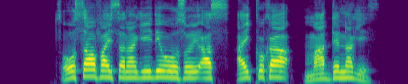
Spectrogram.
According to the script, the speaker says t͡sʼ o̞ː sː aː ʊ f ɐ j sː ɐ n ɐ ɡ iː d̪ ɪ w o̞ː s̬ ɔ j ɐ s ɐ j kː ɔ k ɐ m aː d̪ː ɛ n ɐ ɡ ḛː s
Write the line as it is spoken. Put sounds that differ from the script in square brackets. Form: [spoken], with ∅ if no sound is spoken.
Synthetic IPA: t͡sʼ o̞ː sː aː ʊ f ɐ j sː ɐ n ɐ ɡ iː d̪ ɪ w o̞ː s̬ ɔ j ɐ s ɐ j kː ɔ k ɐ m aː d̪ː ɛ [nː] ɐ ɡ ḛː s

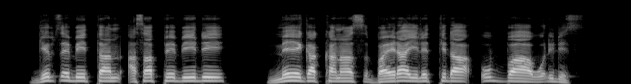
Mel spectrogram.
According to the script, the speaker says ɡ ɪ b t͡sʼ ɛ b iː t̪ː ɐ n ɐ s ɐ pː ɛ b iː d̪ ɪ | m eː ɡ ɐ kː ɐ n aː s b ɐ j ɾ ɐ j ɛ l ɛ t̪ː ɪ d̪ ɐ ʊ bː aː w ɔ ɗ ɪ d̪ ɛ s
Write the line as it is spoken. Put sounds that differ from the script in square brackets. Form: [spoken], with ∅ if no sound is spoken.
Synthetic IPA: ɡ ɪ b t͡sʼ ɛ b iː t̪ː ɐ n ɐ s ɐ pː ɛ b iː d̪ ɪ | m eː ɡ ɐ kː ɐ n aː s b ɐ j ɾ ɐ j ɛ l ɛ t̪ː ɪ d̪ ɐ ʊ bː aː w ɔ ɗ ɪ d̪ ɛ s

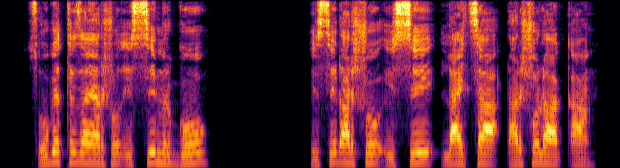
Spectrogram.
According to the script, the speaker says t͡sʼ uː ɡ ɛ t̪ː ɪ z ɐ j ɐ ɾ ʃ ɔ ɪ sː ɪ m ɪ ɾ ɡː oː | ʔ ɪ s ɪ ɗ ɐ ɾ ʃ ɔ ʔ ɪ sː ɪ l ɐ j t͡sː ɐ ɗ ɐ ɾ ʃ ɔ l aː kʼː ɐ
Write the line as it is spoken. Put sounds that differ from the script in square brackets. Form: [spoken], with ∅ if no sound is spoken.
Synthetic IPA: t͡sʼ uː ɡ ɛ t̪ː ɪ z ɐ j ɐ ɾ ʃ ɔ ɪ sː ɪ m ɪ ɾ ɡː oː | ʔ ɪ [sː] ɪ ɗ ɐ ɾ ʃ ɔ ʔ ɪ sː ɪ l ɐ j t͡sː ɐ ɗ ɐ ɾ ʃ ɔ l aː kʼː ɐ

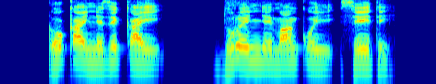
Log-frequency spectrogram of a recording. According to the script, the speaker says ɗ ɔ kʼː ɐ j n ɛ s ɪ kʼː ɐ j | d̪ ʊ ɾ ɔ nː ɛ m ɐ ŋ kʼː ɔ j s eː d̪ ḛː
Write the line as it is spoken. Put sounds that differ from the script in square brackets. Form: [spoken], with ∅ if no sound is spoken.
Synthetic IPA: ɗ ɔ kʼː ɐ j n ɛ [z] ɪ kʼː ɐ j | d̪ ʊ ɾ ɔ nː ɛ m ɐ ŋ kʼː ɔ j s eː [t̪] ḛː

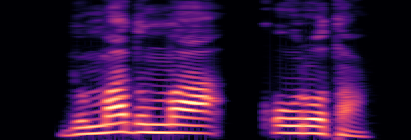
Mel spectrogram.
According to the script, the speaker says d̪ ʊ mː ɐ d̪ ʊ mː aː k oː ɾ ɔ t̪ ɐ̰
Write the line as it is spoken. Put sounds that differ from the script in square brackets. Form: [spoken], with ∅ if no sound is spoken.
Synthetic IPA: d̪ ʊ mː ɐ d̪ ʊ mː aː [kʼ] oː ɾ ɔ t̪ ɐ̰

